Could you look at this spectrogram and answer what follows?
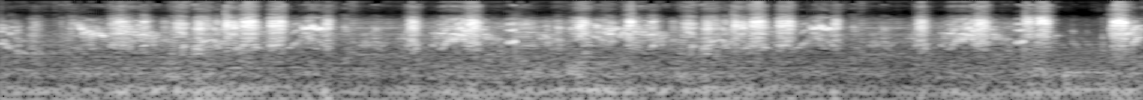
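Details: Budgerigar chatter used to prompt pairing, breeding and laying in Australian parakeets; steady stream of grating, buzzy twitters and squeaky notes in short clustered bursts, with a faint low hum underneath.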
